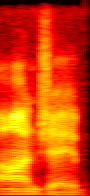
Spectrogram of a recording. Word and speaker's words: Andrzej: So I got the first name down as Andrzej, but I never considered looking up how to pronounce the last name.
